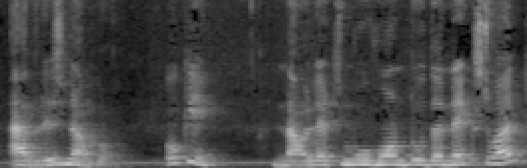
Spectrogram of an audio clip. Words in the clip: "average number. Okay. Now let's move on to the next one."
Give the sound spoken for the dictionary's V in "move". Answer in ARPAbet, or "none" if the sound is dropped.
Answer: V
